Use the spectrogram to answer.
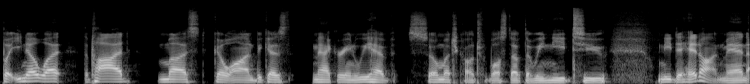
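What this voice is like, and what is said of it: Sick, rough-sounding voice. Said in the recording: “you sound terrible.”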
